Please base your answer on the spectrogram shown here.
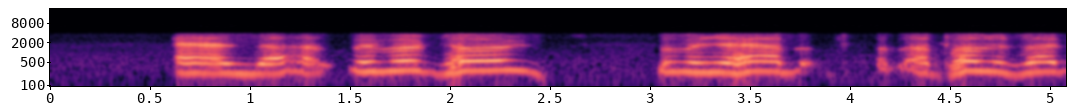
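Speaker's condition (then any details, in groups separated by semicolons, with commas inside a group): Throat cancer; speech impediment, sounds like a very unique accent, may be hard to understand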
